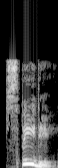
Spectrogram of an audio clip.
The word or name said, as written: speedy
